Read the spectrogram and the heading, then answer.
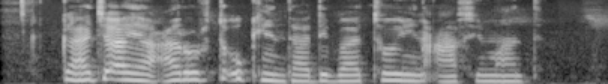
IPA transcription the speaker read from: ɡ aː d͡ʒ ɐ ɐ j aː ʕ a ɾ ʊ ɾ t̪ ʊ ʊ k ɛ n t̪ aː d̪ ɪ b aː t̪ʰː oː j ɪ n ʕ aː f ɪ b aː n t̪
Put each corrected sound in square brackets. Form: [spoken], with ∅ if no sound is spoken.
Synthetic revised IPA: ɡ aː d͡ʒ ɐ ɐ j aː ʕ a ɾ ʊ ɾ t̪ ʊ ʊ k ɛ n t̪ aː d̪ ɪ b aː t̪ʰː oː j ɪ n ʕ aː f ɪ [m] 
